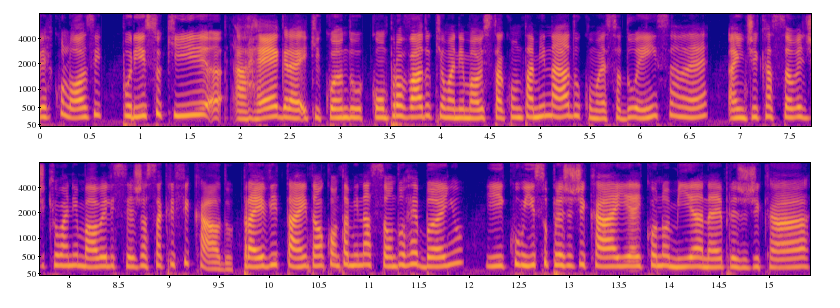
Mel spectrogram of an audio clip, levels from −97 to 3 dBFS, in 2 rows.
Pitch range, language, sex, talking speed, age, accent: 235-285 Hz, Portuguese, female, 170 wpm, 10-29, Brazilian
